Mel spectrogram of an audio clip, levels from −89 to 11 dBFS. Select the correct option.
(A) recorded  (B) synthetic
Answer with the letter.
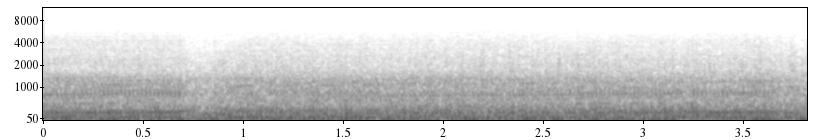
A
